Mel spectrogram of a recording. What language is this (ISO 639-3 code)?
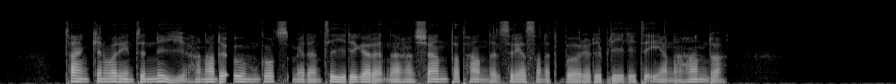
swe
